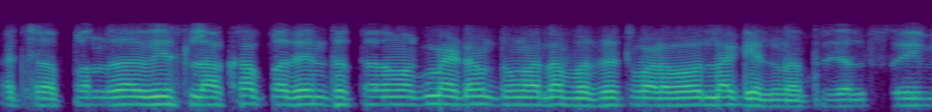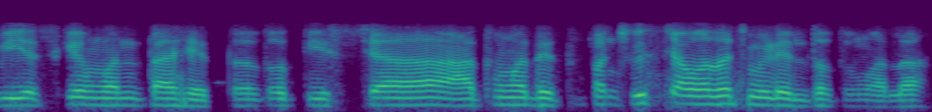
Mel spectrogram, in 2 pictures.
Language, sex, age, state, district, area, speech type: Marathi, female, 18-30, Maharashtra, Bhandara, urban, conversation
